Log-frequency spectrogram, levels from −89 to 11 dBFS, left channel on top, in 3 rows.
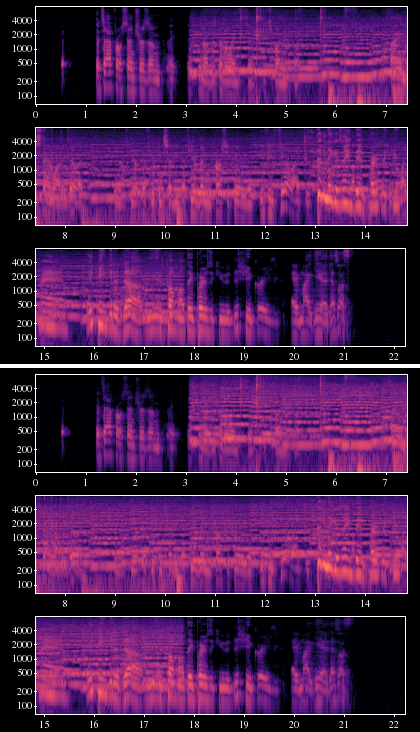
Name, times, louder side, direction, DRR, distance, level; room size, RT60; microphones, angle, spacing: voice 1, 1.2-5.3 5.6-6.0 7.1-8.4 9.0-12.9 13.3-13.4 13.7-14.2 14.5-15.1, left 4 dB, 65° left, 0.6 m, -36 dB
sound 1, 3.1-17.8, right 3 dB, 75° right, 1.5 m, -32 dB
sound 2, 4.0-4.9 5.2-5.3 5.6-10.4, right 2 dB, 20° right, 0.9 m, -37 dB
voice 2, 12.9-15.5 15.8-19.6, equal, 5° left, 0.6 m, -29 dB
voice 3, 19.9-21.1, left 3 dB, 85° left, 1.5 m, -39 dB
8.9 x 8.2 x 5.9 m
head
